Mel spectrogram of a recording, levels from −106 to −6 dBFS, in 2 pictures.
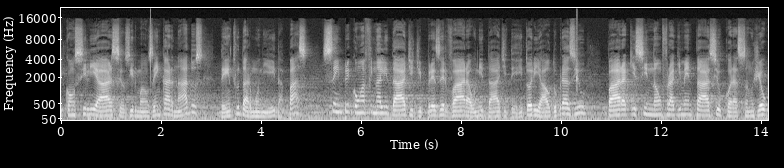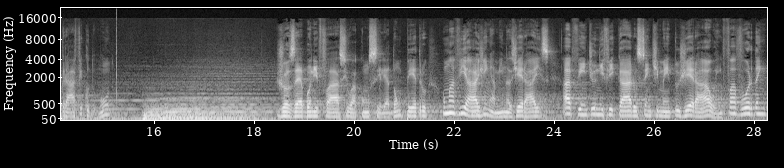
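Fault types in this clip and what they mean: Electrical switching spike: A sharp snap lands on top of the sound three times, at 1.79, 10.32 and 15.25 s. Each is very brief. The loudest is at 10.32 s, and the other two are about 5 dB lower. The likely cause is a nearby switch, motor or static discharge arcing, with the audio line picking up that burst of interference.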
